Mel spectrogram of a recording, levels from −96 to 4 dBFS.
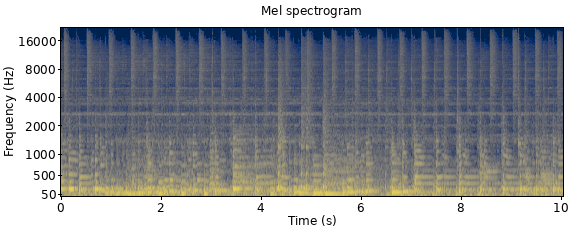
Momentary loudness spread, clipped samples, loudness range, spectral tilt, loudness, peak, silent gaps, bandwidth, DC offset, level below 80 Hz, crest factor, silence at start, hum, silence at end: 7 LU; under 0.1%; 3 LU; -8 dB/octave; -17 LUFS; -2 dBFS; none; 19.5 kHz; under 0.1%; -20 dBFS; 12 dB; 0 s; none; 0 s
